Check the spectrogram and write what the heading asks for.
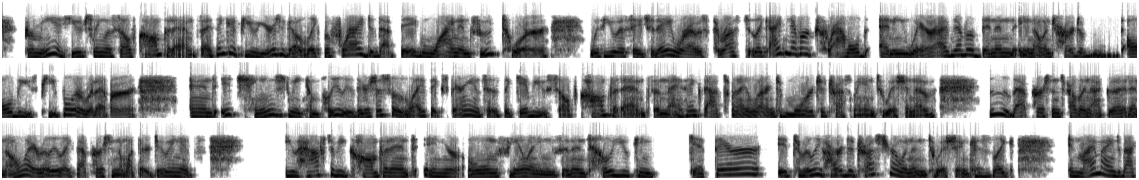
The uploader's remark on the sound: our phone connection was a little wonky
